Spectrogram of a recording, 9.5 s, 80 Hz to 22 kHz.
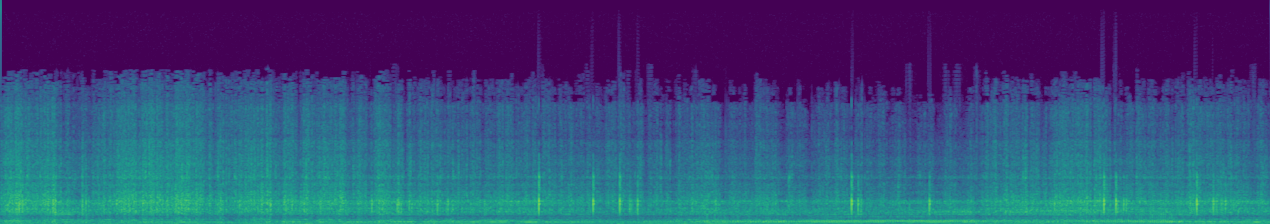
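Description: Honda S2000's four-cylinder engine running at speed, its pitch rising and falling gently with the revs, under heavy wind rumble on the microphone from the open-top cabin.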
